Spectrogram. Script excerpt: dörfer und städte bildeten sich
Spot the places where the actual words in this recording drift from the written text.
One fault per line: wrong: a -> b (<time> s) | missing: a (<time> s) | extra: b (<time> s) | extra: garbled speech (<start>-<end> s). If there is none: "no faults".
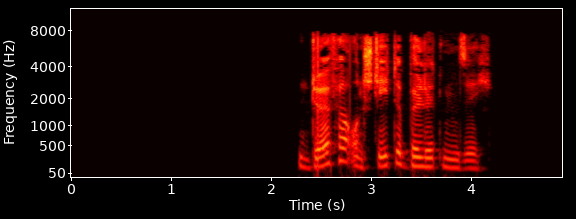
no faults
